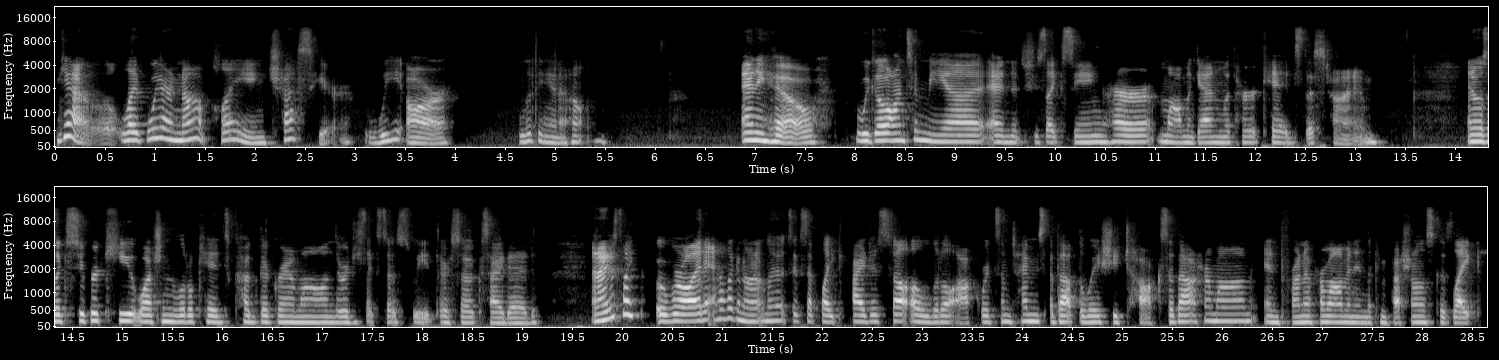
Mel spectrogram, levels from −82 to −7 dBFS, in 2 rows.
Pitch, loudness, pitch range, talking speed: 175 Hz, -25 LUFS, 160-195 Hz, 200 wpm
